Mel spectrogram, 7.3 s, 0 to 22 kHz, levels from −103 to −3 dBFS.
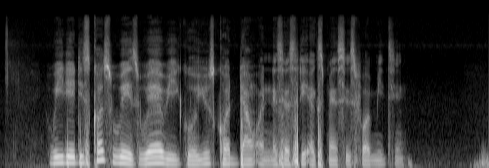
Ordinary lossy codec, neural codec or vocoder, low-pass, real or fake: none; none; 14.4 kHz; real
